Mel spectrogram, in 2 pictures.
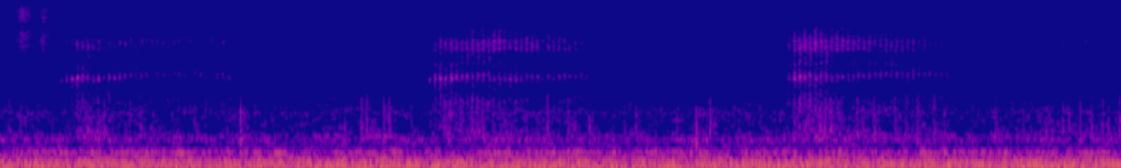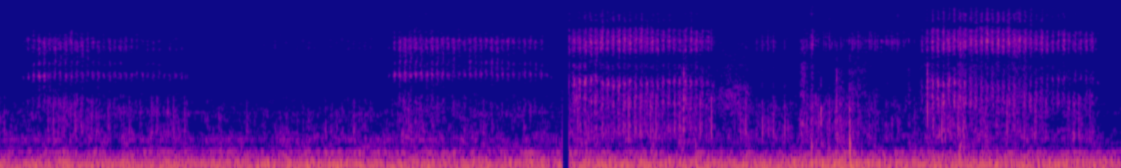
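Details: Pet cat purring steadily while kneading in a teepee, a continuous low rumble throughout with faint higher hiss-like pulses every two to three seconds.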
